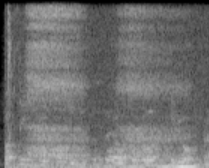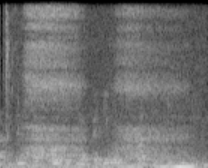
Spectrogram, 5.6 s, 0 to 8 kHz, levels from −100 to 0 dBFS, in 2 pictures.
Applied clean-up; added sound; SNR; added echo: none; Breathing; -4 dB; reverberation time 0.5 s.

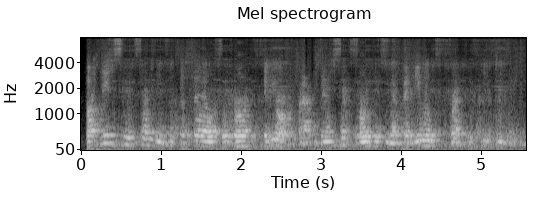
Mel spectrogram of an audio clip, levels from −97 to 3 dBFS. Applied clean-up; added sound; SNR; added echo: neural separator model SepFormer DNS4.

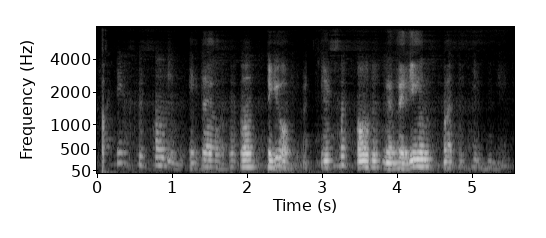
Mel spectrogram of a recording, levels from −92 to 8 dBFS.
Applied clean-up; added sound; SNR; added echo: neural mask model DeepFilterNet 3.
